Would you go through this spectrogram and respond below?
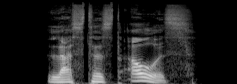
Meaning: inflection of auslasten: 1. second-person singular present 2. second-person singular subjunctive I
- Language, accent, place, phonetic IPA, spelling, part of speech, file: German, Germany, Berlin, [ˌlastəst ˈaʊ̯s], lastest aus, verb, De-lastest aus.ogg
